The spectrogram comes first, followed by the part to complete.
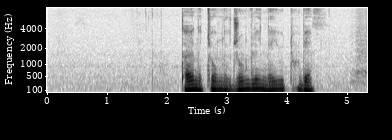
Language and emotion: Russian, neutral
